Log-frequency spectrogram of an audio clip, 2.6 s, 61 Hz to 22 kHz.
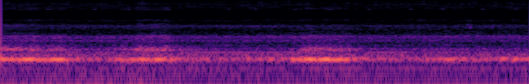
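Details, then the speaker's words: Northland NM13A refrigeration module on the bench with thermostat terminals jumped, compressor and condenser fans running: steady high squeal over the hum from the evaporator fan motor, not the compressor as a service company claimed. "that squealing noise is coming from the evaporator fan motor"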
